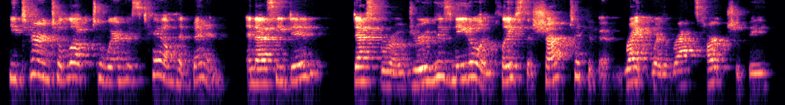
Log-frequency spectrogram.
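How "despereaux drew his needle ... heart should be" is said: ordinary delivery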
